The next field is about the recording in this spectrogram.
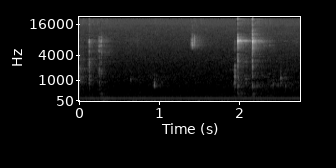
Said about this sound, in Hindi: राइट क्लिक करते हैं और रनेस वाले ऑप्शन पे जाते हैं और यहाँ पर क्लिक करते हैं।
